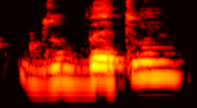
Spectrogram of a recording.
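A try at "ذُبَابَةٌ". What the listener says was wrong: Non, Zuba. Zuba, t'as sauté le Zuba Batoun. Zuba Batoun, c'est une mouche.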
